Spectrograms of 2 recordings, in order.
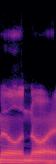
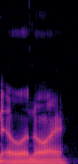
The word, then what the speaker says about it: Illinois: be here I think it's Galina actually from Illinois you're probably right is that right lot of lot of places that are pronounced weird in Illinois pronounced them weird Illinois did nothing just lean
